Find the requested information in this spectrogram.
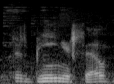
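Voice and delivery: usual speaking voice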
